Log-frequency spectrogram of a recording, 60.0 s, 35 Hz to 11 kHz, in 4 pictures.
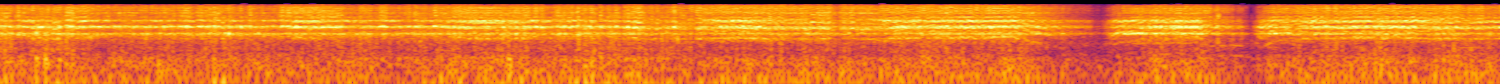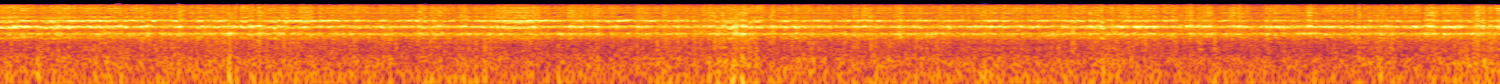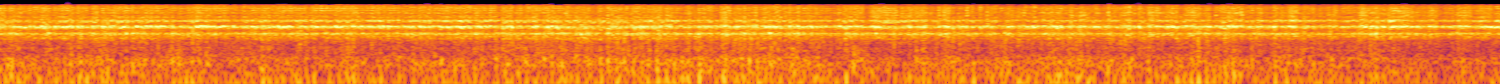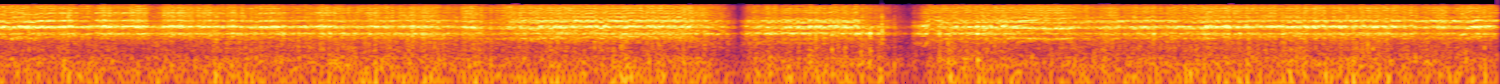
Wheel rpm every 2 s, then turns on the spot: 230, 230, 230, 200, 190, 110, 120, 200, 230, 230, 230, 240, 230, 230, 240, 230, 230, 230, 230, 230, 230, 230, 230, 230, 230, 190, 120, 160, 220, 230.
none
